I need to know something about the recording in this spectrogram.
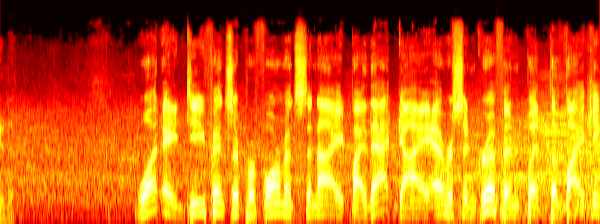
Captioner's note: booing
